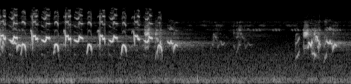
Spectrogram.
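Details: Sooty-headed bulbul female calling to the male, used as a lure: a quick regular string of about a dozen identical bright chirping notes, then a faint pause and a final short burst.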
